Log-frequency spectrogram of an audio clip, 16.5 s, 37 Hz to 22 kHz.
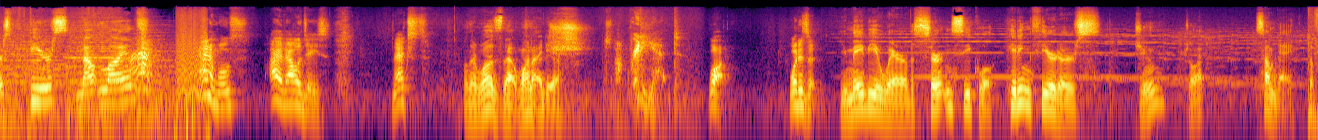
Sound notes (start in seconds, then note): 1.2 speaker growling; 2.2 record scratching; 12.3 suspenseful rock music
